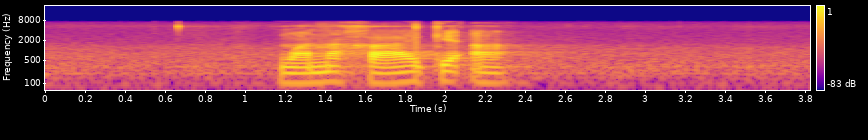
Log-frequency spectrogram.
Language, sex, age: Northern Sotho, male, 21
